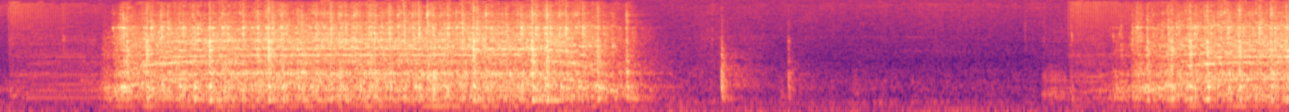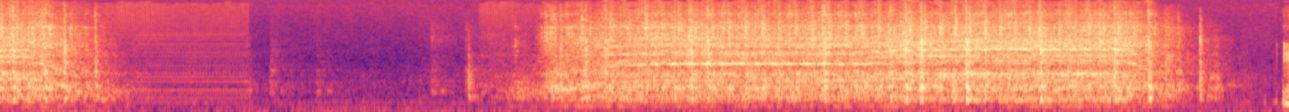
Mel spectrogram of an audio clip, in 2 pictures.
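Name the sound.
domestic sewing machine sewing a straight stitch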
